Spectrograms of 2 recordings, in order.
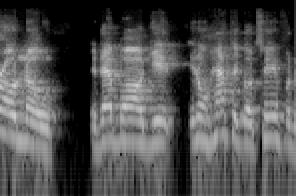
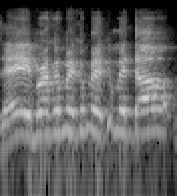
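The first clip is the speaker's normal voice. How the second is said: high, louder New Orleans street call; New Orleans talk; 6 semitones higher, 4 dB louder than usual. Retold or imitated. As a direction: call him over like a New Orleans local. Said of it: "You know how they talk".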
